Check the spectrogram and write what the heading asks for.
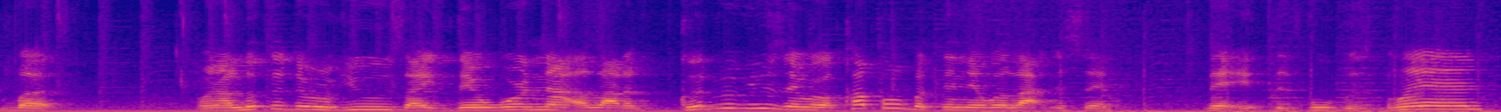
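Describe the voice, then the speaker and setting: A woman talks casually to her camera as a vlogger. Her voice sits a little low and has a dark, relaxed tone. She speaks in a loose, conversational way, with faint music behind her. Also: normal speed. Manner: conversational, frequently saying "like".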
